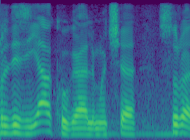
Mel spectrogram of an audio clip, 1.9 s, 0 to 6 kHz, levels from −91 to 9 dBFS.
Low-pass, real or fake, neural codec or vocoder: 5.4 kHz; real; none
